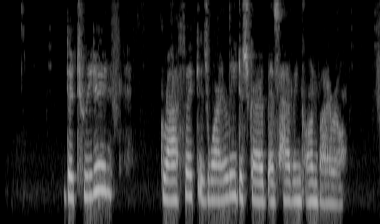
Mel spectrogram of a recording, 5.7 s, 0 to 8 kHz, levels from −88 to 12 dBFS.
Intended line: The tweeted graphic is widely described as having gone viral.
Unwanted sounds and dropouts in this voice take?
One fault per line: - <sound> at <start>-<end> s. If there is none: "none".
none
